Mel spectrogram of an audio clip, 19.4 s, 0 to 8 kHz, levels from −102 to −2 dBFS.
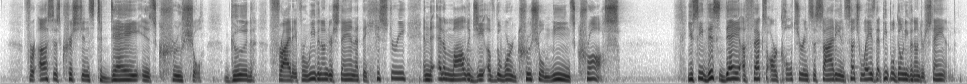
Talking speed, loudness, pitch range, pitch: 130 wpm, -24 LUFS, 160-185 Hz, 170 Hz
